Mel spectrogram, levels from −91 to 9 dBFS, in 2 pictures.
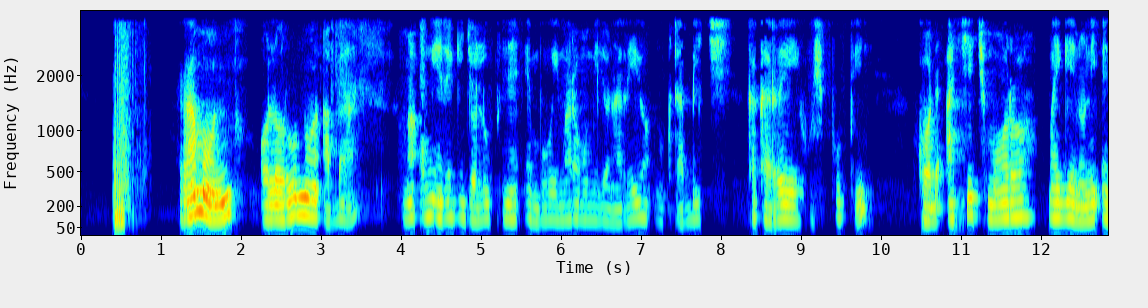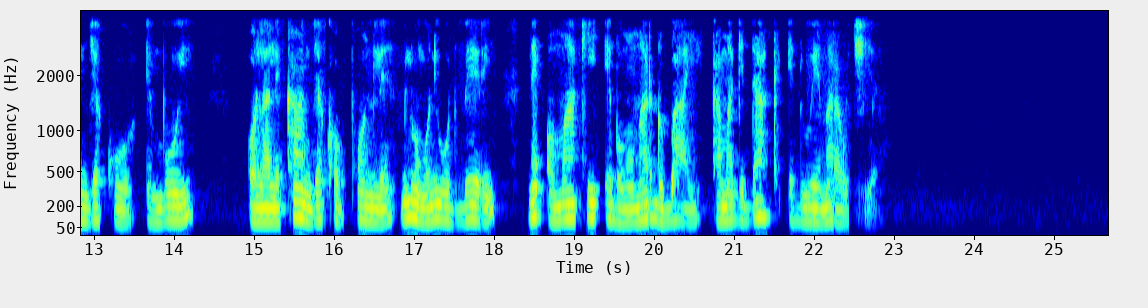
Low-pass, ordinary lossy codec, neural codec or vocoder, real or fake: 3.6 kHz; AAC, 24 kbps; none; real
